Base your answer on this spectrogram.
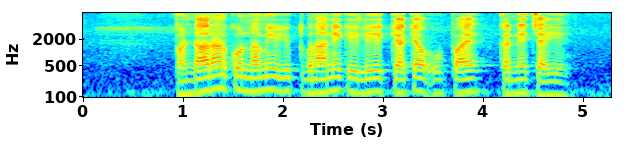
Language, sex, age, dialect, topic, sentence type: Hindi, male, 41-45, Garhwali, agriculture, question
